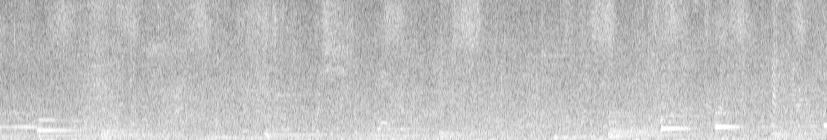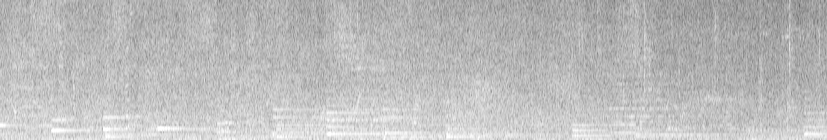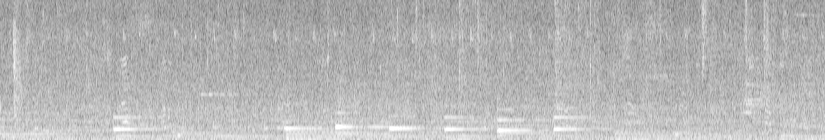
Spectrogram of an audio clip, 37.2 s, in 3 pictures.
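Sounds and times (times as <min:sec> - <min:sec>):
distant city sounds: 0:00.0 - 0:37.1.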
